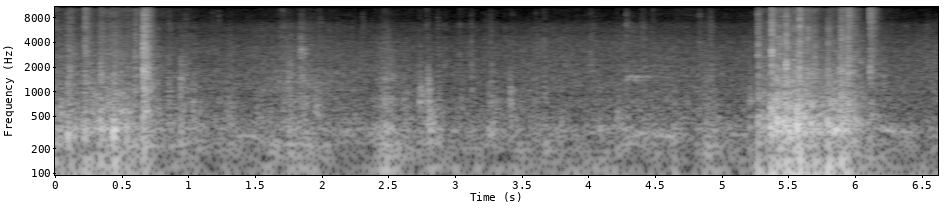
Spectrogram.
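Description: Pigeons in a breeding loft of mated pairs, blue bar and silver bar birds, give soft low coos and rustles, with a couple of louder bursts of fluttering or scuffling near the start and end.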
